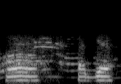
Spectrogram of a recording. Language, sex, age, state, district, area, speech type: Odia, female, 60+, Odisha, Gajapati, rural, conversation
